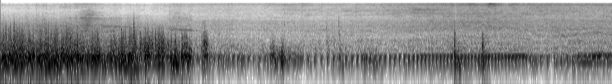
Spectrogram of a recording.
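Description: Motorcycle riding along a road, its engine running under wind noise on the microphone; about two seconds in the sound drops to the quieter, steady hum of the engine as the bike rolls slowly, with a few sharp clicks.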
